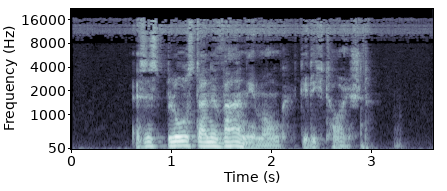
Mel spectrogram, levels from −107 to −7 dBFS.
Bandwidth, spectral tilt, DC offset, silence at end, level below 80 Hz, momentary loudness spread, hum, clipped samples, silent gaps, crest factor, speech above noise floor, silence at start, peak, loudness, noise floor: 17 kHz; -5.5 dB/octave; under 0.1%; 0.3 s; -48 dBFS; 14 LU; none; under 0.1%; none; 18 dB; 26 dB; 0.6 s; -6 dBFS; -23 LUFS; -49 dBFS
